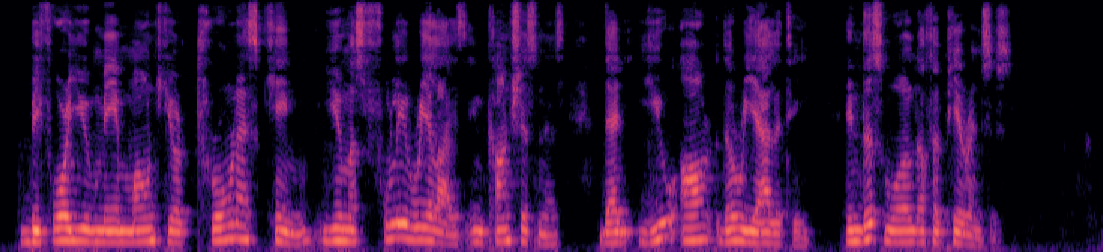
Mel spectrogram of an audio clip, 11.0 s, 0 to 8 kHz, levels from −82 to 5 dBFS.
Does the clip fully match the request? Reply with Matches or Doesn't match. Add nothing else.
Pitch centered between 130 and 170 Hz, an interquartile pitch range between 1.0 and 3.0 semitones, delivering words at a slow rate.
Matches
